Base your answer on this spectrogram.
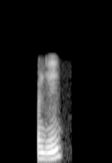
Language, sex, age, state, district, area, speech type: Dogri, male, 18-30, Jammu and Kashmir, Kathua, rural, conversation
